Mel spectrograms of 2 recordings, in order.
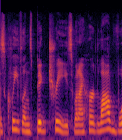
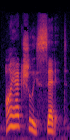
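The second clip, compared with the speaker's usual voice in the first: ordinary delivery, nothing marked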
